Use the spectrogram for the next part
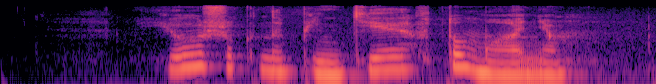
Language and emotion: Russian, sad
